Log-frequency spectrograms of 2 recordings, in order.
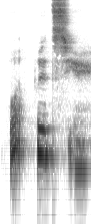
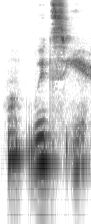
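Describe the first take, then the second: First: Slow, hushed musing; soft slow murmur. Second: Slow breathy whisper. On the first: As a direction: murmur it slowly to yourself. Stranger muses, bowed, to himself. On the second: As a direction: whisper it slowly, far away. Stranger repeats to himself. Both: Acted.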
